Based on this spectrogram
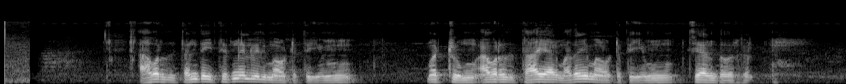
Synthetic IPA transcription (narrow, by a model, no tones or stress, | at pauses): ɐʋɐɾɐðɯt̪ɐnd̪ɐɪt̪ɪɾɯnɛlʋɪlimaːʋɐʈːɐt̪ːɐjɯm | ɐʈrɯmʔɐ̰ʋɐɾɐðɯt̪aːjaːɾmɐðɐɾɐɪmaːʋɐʈːɐt̪ːɐjɯmseːɾnd̪ɐʋɐɾɣɐɭ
